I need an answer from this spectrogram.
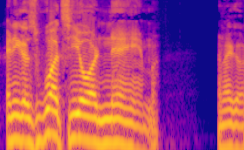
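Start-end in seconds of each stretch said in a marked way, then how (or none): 0.5-2.0 drawn-out, commanding question; slow menacing ask. Retold or imitated. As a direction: stretch it out like a creepy bar king. Old man on throne speaks.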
